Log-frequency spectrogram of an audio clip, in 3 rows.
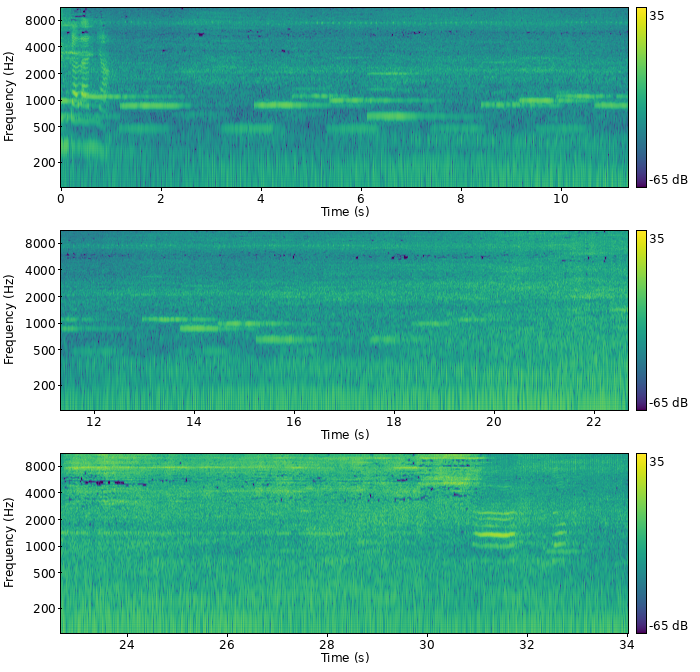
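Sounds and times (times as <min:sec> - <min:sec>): train engine and wheels rumbling: 0:00.0 - 0:34.0
high wheel squeal: 0:20.6 - 0:33.7.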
